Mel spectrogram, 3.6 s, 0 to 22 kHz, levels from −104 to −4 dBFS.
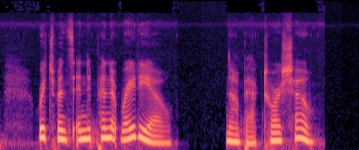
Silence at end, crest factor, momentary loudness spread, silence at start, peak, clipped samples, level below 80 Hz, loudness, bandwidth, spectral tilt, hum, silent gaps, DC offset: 0.45 s; 18 dB; 11 LU; 0.4 s; -8 dBFS; under 0.1%; -48 dBFS; -24 LUFS; 14 kHz; -6.5 dB/octave; none; none; under 0.1%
